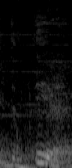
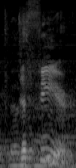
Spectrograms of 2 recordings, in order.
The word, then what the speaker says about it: Dhafir: It is Dafir. Dafir. Yes, that's DHAFIR. But you know, a lot of individuals couldn't actually pronounce it correctly.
